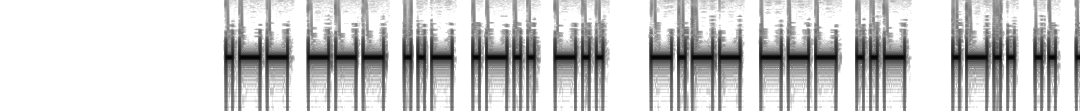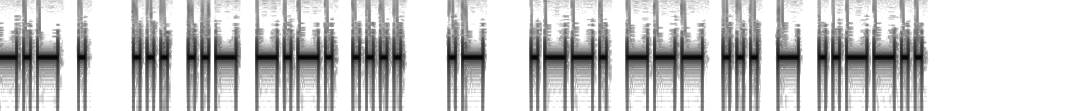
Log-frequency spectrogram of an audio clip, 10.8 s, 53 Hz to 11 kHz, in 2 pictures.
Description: Morse code, heard as a keyed tone, about 34 wpm, 700 Hz. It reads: WOULD YOU LIKE SUCH A POST?
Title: Sentences from Top 1000 Words 35wpm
